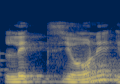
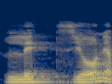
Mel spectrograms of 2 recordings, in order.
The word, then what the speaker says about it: lezione: Le forme geométrica, terça parte, repita, lezione, esse Z tem som de TS, lezione,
